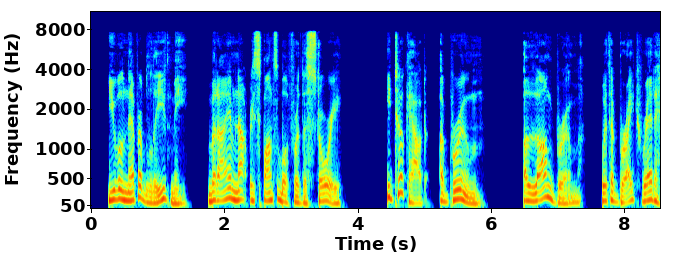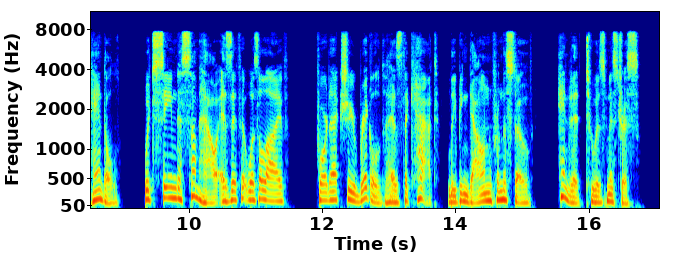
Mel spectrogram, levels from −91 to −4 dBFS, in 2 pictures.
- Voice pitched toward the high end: No, low, 125 Hz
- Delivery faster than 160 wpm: Yes, average, 180 wpm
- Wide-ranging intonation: Yes, wide, 6.7 semitones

